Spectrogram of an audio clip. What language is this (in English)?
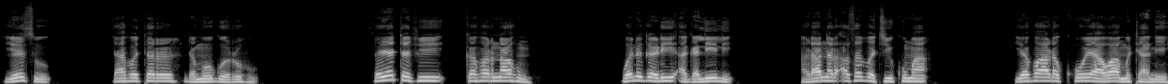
Hausa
